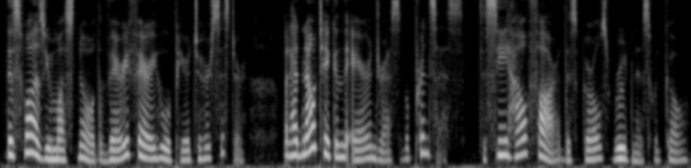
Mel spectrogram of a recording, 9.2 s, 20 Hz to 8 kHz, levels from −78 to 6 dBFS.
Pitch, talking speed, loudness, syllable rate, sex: 200 Hz, 215 wpm, -20 LUFS, 5.0 syllables/s, female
